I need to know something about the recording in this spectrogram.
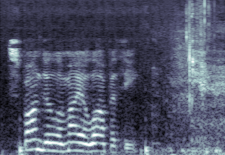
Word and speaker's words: spondylomyelopathy: microphone over to a speaker here we go spondylomyelopathy and that's how you say that word and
